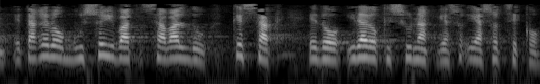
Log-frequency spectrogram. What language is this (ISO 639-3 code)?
eus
